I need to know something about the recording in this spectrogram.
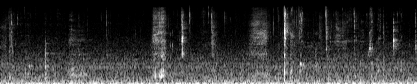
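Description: A young man chews and smacks on saucy chicken close to a microphone.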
